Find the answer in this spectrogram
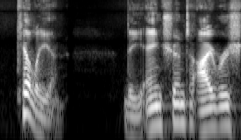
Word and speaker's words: Cillian: 2023 was the year the world learned to pronounce Killian the ancient Irish name seemed to be on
